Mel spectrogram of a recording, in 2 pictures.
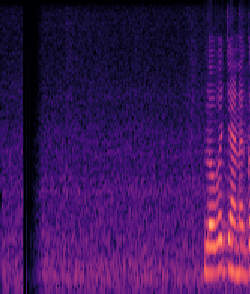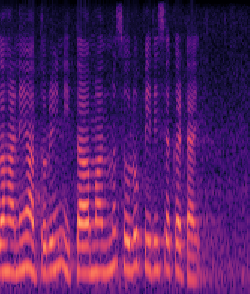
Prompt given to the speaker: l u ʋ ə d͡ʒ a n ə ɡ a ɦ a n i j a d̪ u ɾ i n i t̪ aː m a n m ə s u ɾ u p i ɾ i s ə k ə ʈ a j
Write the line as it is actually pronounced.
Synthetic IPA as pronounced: l o ʋ ə d͡ʒ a n ə ɡ a ɦ a n e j a t̪ u ɾ i n i t̪ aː m a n m ə s u l u p i ɾ i s ə k ə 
